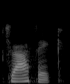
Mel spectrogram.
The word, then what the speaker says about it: traffic: Và chữ cái kẹt xe và giao thông á, thì mình sẽ nhấn âm đầu tiên là traffic.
